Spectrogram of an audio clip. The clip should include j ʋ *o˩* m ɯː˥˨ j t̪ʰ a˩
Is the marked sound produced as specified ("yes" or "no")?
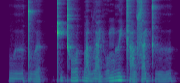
no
